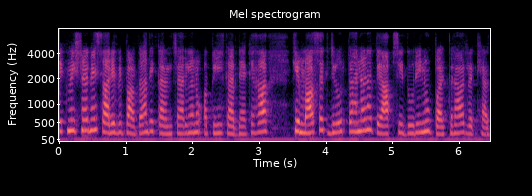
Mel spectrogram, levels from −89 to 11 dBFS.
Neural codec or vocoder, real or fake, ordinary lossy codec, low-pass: codec, 32 kHz, 1.9 kbps, SNAC; fake; none; 7.2 kHz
